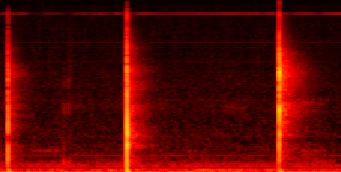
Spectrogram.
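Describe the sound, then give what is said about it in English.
Three sharp, isolated hand claps from an audience ring out over near-silence after Ryan Seacrest announces which contestant is going home, spaced about a second apart with slow, hesitant timing. No one speaks. “that one clap from the audience, and then everyone slowly joined in and you knew that it was just utter shock”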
